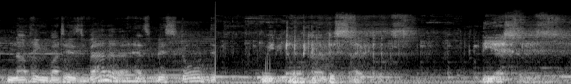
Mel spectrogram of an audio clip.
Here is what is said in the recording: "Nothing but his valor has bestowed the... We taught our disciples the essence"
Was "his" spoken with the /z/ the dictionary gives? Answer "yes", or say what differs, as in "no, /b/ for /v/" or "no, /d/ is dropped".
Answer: yes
